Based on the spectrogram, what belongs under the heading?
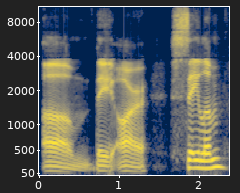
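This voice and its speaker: A man guest with a somewhat low voice talks in a relaxed, rambling way over a remote call. The sound is dry and close. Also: drawn-out words, creaky, smooth, no room sound. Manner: laid-back, rambling. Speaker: band member guest. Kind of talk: casual interview chat. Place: home studio.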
